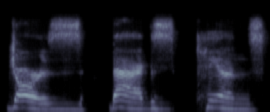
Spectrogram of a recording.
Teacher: The S. So sometimes the S, even though it's an S, we pronounce it like it's a Z. Jars, bags, cans.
